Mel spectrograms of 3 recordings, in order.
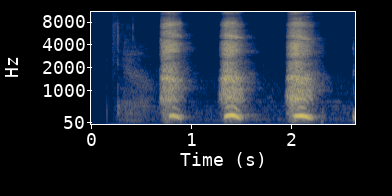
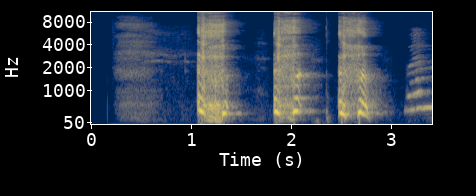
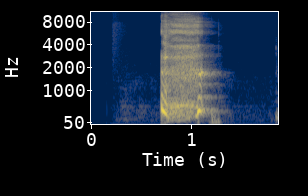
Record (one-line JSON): {"exhalation_length": "2.6 s", "exhalation_amplitude": 17325, "exhalation_signal_mean_std_ratio": 0.42, "three_cough_length": "3.4 s", "three_cough_amplitude": 32767, "three_cough_signal_mean_std_ratio": 0.43, "cough_length": "1.9 s", "cough_amplitude": 29886, "cough_signal_mean_std_ratio": 0.35, "survey_phase": "beta (2021-08-13 to 2022-03-07)", "age": "18-44", "gender": "Female", "wearing_mask": "No", "symptom_runny_or_blocked_nose": true, "symptom_shortness_of_breath": true, "symptom_abdominal_pain": true, "symptom_fatigue": true, "symptom_fever_high_temperature": true, "symptom_change_to_sense_of_smell_or_taste": true, "symptom_other": true, "smoker_status": "Never smoked", "respiratory_condition_asthma": false, "respiratory_condition_other": false, "recruitment_source": "Test and Trace", "submission_delay": "3 days", "covid_test_result": "Positive", "covid_test_method": "LFT"}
